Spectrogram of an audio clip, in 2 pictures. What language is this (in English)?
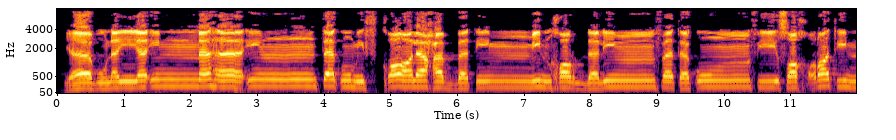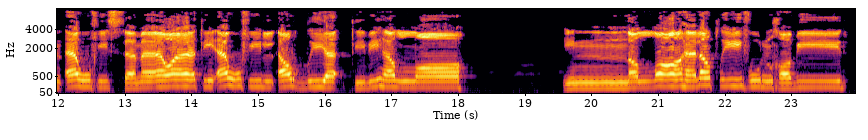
Arabic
